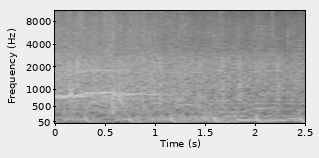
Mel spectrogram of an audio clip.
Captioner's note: cheering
